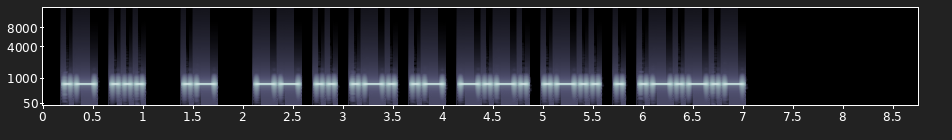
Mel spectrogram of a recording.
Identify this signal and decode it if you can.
Morse code, heard as a keyed tone, about 21 wpm, 700 Hz. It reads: AS A MIRACLE.
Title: Sentences with 7-Word Phrases - 20wpm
